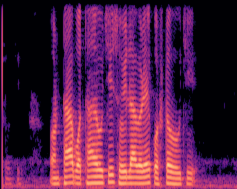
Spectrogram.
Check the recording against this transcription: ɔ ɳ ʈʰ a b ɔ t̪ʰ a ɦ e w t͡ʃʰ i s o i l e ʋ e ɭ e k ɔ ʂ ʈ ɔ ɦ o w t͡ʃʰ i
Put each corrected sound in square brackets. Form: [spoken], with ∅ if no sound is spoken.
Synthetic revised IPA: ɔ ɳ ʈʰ a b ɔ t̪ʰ a ɦ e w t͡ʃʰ i s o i l [a] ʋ e ɭ e k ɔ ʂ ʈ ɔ ɦ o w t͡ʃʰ i

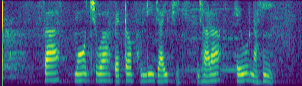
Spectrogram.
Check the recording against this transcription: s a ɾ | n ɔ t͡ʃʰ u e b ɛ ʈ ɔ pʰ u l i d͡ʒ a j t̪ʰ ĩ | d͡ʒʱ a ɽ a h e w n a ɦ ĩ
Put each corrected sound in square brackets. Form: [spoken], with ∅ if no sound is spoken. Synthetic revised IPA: s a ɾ | [m] ɔ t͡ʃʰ u [a] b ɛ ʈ ɔ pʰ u l i d͡ʒ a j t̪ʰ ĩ | d͡ʒʱ a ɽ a h e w n a ɦ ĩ

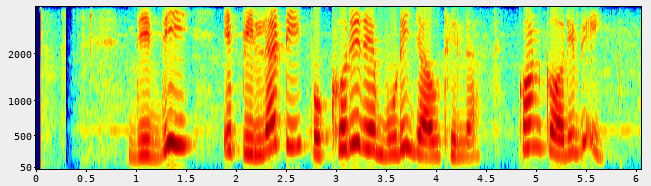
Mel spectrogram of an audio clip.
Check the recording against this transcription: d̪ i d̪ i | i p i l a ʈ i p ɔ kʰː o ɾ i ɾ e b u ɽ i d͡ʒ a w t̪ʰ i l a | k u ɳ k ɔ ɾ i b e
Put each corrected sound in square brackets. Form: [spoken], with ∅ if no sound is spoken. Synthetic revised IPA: d̪ i d̪ i | [e] p i l a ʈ i p [o] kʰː o ɾ i ɾ e b u ɽ i d͡ʒ a w t̪ʰ i l a | k [ɔ] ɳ k ɔ ɾ i b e

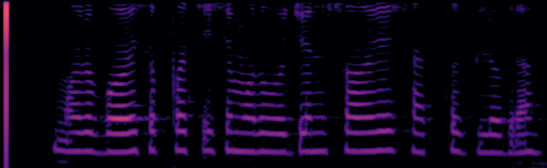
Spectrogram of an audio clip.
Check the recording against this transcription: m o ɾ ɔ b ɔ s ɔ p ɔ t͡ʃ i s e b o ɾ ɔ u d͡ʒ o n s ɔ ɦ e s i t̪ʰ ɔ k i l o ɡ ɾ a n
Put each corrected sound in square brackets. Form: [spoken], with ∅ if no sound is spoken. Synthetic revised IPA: m o ɾ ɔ b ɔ s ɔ p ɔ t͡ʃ i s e [m] o ɾ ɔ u d͡ʒ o n s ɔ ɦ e s [a] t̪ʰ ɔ k i l o ɡ ɾ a [m]

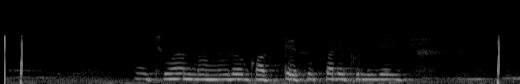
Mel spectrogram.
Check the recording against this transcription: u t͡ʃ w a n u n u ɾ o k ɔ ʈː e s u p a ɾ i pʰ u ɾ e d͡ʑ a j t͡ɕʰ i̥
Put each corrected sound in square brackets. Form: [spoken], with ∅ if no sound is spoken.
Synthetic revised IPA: u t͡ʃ [u] a n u n u ɾ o [ɡ] ɔ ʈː e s u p a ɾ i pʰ u [l] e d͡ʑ a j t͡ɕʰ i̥

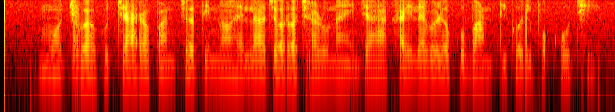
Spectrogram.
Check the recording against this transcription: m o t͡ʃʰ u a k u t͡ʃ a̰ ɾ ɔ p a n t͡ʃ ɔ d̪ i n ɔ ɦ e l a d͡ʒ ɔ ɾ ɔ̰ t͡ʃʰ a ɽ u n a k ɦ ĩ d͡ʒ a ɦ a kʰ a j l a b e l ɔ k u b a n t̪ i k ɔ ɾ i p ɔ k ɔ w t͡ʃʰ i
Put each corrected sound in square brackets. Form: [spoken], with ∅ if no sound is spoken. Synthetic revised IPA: m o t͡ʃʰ u a k u t͡ʃ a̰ ɾ ɔ p a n t͡ʃ ɔ d̪ i n ɔ ɦ e l a d͡ʒ ɔ ɾ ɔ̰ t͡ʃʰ a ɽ u n a [∅] ɦ ĩ d͡ʒ a ɦ a kʰ a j l a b e [ɭ] ɔ k u b a n t̪ i k ɔ ɾ i p ɔ k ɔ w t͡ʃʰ i

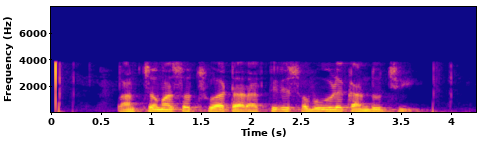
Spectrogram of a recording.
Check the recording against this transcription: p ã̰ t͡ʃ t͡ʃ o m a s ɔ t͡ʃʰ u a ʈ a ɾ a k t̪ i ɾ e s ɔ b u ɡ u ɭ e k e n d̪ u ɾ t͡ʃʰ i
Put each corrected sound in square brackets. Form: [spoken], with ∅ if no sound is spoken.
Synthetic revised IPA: p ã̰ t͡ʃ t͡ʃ [ɔ] m a s ɔ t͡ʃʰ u a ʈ a ɾ a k t̪ i ɾ e s ɔ b u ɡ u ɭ e k [a] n d̪ u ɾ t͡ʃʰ i

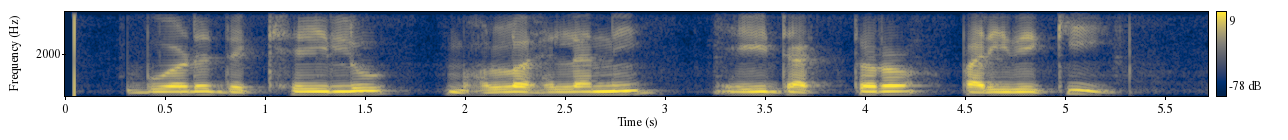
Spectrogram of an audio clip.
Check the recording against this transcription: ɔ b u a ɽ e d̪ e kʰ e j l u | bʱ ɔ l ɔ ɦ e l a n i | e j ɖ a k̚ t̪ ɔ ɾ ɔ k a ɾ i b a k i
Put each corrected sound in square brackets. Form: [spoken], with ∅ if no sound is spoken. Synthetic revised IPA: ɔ b u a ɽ e d̪ e kʰ e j l u | bʱ ɔ l ɔ ɦ e l a n i | e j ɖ a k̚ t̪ ɔ ɾ ɔ [p] a ɾ i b [e] k i

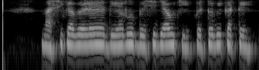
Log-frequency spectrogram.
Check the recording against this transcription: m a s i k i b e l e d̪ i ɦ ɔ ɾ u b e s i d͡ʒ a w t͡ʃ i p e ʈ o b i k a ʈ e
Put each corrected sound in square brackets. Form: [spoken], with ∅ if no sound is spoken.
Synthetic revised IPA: m a s i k [a] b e [ɭ] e d̪ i ɦ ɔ ɾ u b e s i d͡ʒ a w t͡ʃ i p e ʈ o b i k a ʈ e

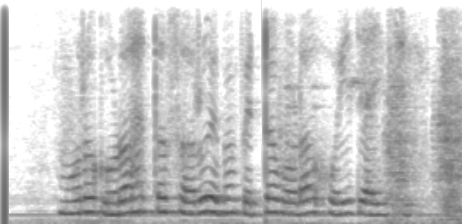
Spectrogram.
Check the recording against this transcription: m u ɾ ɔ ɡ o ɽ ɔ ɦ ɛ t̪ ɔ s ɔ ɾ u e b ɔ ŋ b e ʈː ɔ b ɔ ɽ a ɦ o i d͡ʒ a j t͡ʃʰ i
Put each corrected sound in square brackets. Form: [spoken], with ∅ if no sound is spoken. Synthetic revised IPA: m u ɾ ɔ ɡ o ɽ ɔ ɦ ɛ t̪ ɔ s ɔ ɾ u e b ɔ ŋ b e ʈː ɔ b ɔ ɽ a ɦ o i d͡ʒ a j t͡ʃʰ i

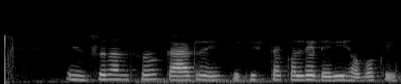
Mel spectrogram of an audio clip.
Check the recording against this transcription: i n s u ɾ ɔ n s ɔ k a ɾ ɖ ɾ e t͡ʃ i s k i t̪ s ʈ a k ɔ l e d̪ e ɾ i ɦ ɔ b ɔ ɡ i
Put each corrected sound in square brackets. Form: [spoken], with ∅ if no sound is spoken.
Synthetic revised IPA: i n s u ɾ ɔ n s ɔ k a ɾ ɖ ɾ e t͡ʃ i [∅] k i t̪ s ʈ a k ɔ l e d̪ e ɾ i ɦ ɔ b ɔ [k] i

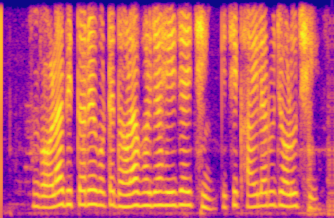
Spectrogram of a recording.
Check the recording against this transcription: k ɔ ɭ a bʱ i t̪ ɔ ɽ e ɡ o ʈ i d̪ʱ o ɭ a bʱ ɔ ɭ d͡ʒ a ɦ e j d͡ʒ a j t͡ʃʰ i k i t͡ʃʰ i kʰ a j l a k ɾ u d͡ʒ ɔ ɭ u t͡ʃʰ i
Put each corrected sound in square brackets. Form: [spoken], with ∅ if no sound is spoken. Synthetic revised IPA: [ɡ] ɔ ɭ a bʱ i t̪ ɔ [ɾ] e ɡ o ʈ [e] d̪ʱ [ɔ] ɭ a bʱ ɔ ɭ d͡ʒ a ɦ e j d͡ʒ a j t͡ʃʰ i k i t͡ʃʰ i kʰ a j l a [∅] ɾ u d͡ʒ ɔ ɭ u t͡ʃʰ i

